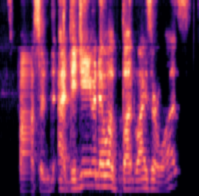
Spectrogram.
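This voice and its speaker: A man's voice: medium pitch, sing-song, fast, fairly bright tone. A man co-hosting a podcast, trading casual, crude jokes in short conversational interjections. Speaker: podcast co-host. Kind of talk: casual comedic banter. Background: royalty-free synthesizer music.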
